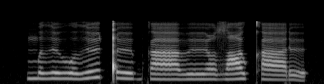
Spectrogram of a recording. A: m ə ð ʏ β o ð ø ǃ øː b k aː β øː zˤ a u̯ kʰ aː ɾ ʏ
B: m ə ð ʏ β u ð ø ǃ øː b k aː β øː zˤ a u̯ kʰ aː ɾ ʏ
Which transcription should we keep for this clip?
A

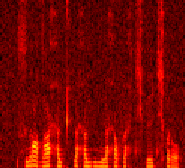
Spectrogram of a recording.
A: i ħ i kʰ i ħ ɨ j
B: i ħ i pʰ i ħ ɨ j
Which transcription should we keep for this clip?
A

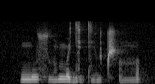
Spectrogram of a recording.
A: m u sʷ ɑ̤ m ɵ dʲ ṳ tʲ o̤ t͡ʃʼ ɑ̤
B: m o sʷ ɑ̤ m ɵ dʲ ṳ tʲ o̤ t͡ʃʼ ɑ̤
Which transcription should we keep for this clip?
A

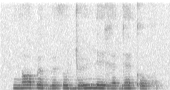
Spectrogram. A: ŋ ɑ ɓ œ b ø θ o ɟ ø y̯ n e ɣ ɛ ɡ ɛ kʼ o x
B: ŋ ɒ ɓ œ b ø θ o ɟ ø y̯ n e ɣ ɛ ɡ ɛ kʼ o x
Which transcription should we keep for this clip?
A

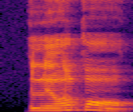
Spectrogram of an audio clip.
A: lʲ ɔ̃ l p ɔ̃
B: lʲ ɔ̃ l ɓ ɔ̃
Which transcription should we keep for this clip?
A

